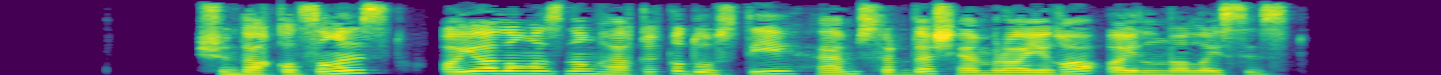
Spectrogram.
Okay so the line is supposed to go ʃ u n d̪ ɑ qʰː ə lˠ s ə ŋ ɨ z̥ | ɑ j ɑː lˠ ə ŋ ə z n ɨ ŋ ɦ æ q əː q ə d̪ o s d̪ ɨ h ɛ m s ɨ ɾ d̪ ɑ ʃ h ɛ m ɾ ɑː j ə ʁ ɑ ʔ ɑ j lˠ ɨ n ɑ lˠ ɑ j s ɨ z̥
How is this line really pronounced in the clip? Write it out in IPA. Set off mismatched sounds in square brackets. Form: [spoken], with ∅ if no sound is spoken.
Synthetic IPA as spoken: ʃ u n d̪ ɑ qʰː ə lˠ s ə ŋ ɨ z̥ | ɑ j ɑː lˠ ə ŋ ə z n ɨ ŋ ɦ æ q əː q ə d̪ o s [t̪] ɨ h ɛ m s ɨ ɾ d̪ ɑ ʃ h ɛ m ɾ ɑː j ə ʁ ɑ ʔ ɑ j lˠ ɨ n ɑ lˠ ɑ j s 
